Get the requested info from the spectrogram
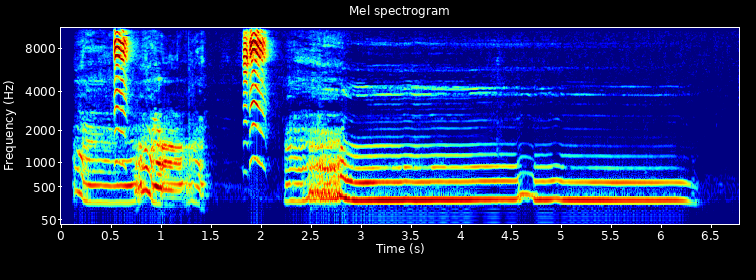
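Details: Pet Great Dane squeaking his toy and then howling; sharp squeaks from the toy, then a long steady tonal howl holding one pitch for about four seconds with a brief wobble, indoors and quiet.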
